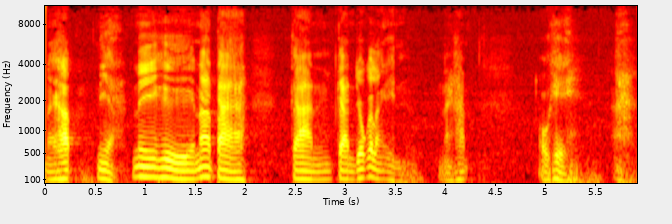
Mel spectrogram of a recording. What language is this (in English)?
Thai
